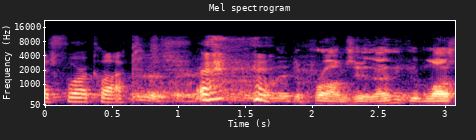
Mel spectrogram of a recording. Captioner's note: laughter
